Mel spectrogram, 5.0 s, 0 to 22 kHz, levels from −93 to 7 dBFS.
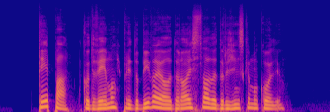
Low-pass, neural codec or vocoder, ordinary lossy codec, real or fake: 19.8 kHz; codec, 44.1 kHz, 7.8 kbps, Pupu-Codec; none; fake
